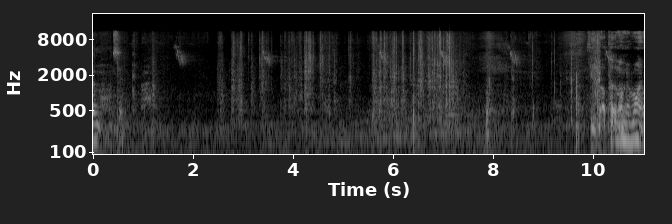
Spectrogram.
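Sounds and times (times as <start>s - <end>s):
bird chirping: 1.6s - 2.0s, 3.4s - 3.8s, 6.8s - 7.3s, 8.2s - 8.8s.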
